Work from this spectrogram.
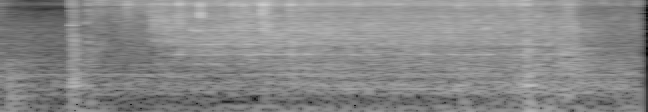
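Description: Water runs from a tap into a pot to wash Thai jasmine rice, a steady close pour with a soft splashing rush and a couple of small knocks.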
